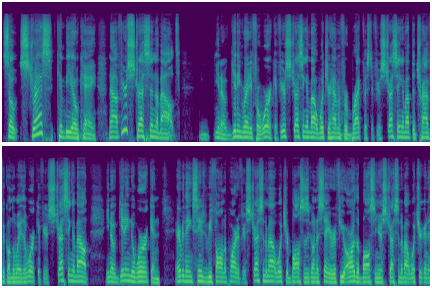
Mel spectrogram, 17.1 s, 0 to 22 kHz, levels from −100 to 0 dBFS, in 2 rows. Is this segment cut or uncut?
uncut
